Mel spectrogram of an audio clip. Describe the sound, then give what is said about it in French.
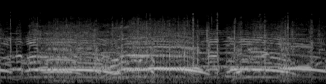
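A crowd of residents booing and jeering as the Prime Minister quickly leaves after handshakes and a school visit in a town hit by a night of unrest; many voices overlap into a loud, continuous wall of sound with rising and falling vocal tones. “Quelques poignées de main, une visite dans l'école, puis elle repart très vite sous les huées, sans s'approcher des habitants, dépités.”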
